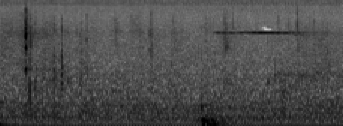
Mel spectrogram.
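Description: Near silence: room tone with a few faint clicks near the start, a soft knock late on, and a thin faint high tone near the end.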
